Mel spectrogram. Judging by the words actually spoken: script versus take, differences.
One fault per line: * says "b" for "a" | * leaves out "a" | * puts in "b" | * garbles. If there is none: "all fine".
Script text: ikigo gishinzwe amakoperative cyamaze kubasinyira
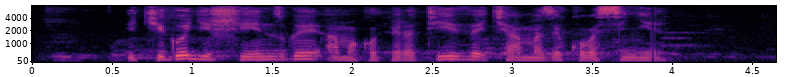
all fine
